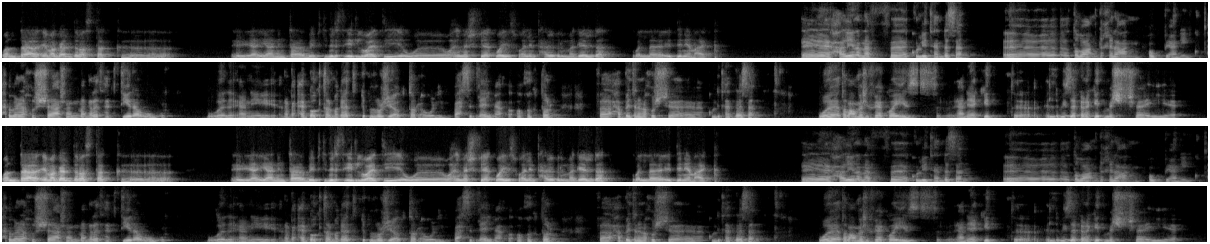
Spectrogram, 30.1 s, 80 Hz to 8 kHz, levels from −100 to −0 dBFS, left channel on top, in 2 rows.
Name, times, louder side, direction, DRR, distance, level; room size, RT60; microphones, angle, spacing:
voice 1, 0.0-2.1 2.9-7.6 7.9-8.9, right 4 dB, 55° right, 0.6 m, -30 dB
voice 2, 10.0-12.0 12.5-17.1 17.6-22.0 22.5-24.5 25.3-27.5 27.7-29.7, left 3 dB, 45° left, 0.8 m, -36 dB
13.0 x 6.4 x 4.5 m
head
